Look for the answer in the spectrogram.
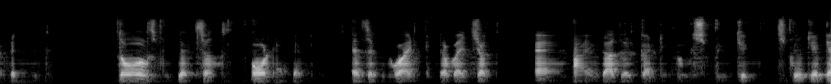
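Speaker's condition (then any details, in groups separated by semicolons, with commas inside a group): Throat cancer, electrolarynx user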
